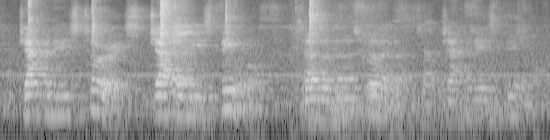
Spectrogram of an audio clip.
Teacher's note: When we've got another word following with a strong stress, then we suppress the second of these two. And so you hear Jap as the only stress. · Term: stress shift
